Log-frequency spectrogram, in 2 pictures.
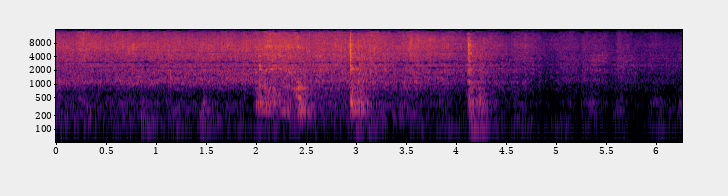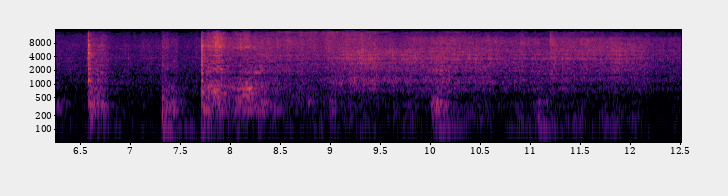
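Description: A spice masala of onion, tomato and ginger-garlic paste fries in oil, a continuous sizzling hiss with repeated scraping stirs and clinks of a spoon against the pan.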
